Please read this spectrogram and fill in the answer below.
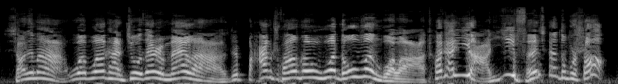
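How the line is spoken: Loud shout. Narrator (Chinese): 王老汉一边掏着钱，一边回身冲着他几个老乡大声喊道

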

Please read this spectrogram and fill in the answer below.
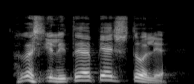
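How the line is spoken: Choking with laughter. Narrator (Russian): давился от хохота Александр

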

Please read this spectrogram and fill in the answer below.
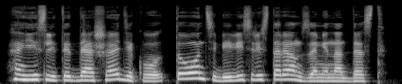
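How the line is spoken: Laughing. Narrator (Russian): рассмеялась

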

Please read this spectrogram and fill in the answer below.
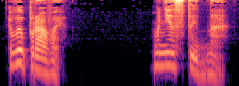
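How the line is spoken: Quiet admission. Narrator (Russian): тихо призналась я

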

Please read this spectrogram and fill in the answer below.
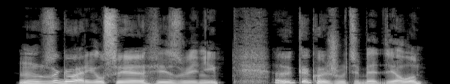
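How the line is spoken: Hesitant sigh. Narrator (Russian): Алешка нерешительно вздохнул

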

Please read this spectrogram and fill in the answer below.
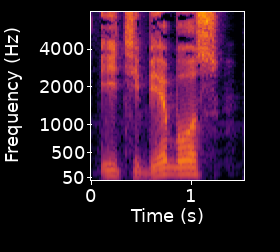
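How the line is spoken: Confused mumble. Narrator (Russian): растерянно пробормотал Джокер

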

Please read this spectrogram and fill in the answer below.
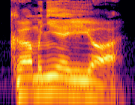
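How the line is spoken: Barely restrained furious growl. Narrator (Russian): Едва сдерживаясь, чтобы не обрушить замок, прорычал Лир

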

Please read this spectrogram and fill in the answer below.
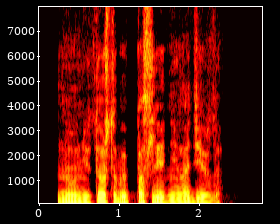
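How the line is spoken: Grumbling. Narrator (Russian): проворчал игрок

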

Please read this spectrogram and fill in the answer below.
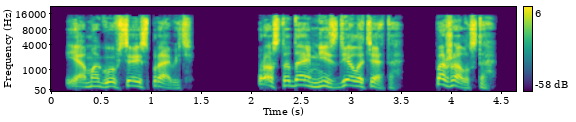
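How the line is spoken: Whimpering male. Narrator (Russian): заскулил он

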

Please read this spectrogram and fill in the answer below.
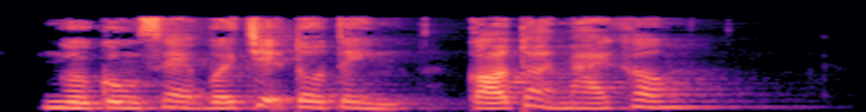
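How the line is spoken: Cold jealous question. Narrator (Vietnamese): Giang Uyển mới tỏ ra ghen tuông, lạnh lùng hỏi

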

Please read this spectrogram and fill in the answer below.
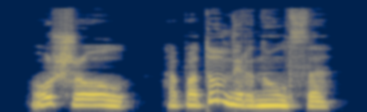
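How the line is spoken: Angry. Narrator (Russian): сердито произнес Виталя

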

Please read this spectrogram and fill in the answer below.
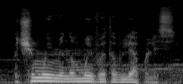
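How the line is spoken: Whisper. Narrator (Russian): прошептала Оля

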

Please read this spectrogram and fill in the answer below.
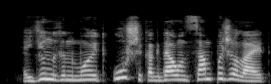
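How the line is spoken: Angry, clipped. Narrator (Russian): зло чеканил Каспер

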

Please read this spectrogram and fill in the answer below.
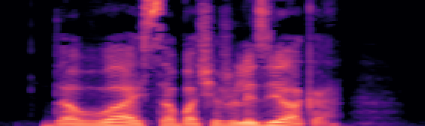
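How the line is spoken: Growl. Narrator (Russian): прорычал Эльм

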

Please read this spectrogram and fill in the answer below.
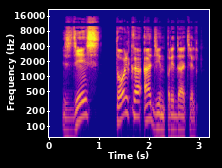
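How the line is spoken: Even, cold voice. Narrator (Russian): ровным холодным голосом сказал Харзион

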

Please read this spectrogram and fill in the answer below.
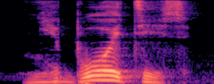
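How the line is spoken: Quiet, in Russian. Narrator (Russian): негромко произнес по-русски

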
